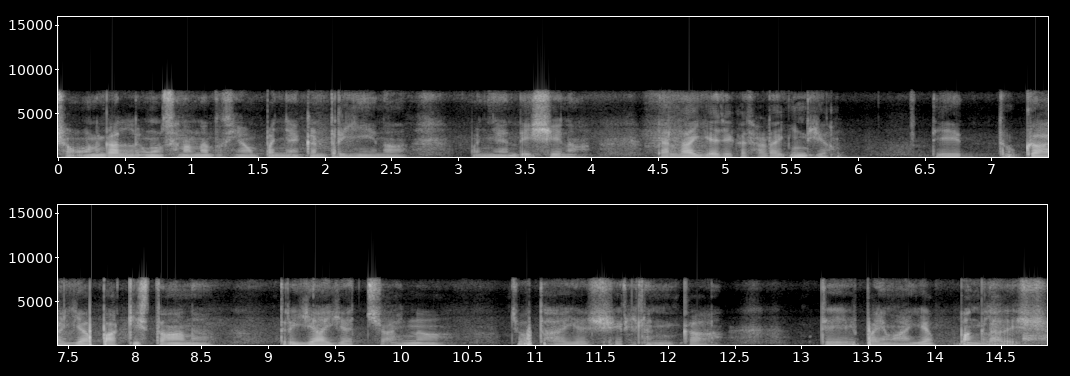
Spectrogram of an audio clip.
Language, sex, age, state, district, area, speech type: Dogri, male, 18-30, Jammu and Kashmir, Udhampur, rural, spontaneous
